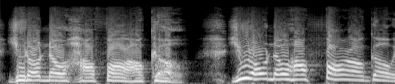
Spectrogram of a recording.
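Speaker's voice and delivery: loud, hammed-up heroine yell; mock defiant shout. Reviewer mimicking the heroine's cringy line, mock defiant shout. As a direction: belt it out like an overacted action heroine.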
